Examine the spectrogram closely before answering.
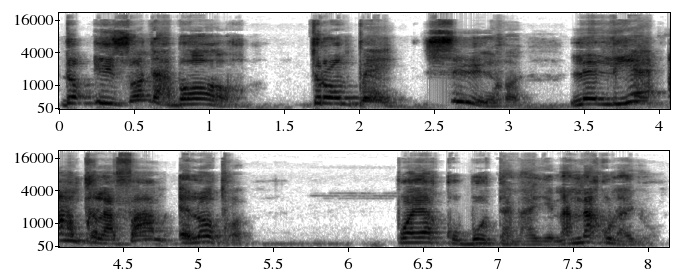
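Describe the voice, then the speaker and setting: Very husky Congolese man, animated. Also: sits high, takes it slowly. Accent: Congolese French. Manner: emphatic, rhetorical questions, mixes French and Lingala. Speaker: online commentator. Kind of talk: impassioned political commentary.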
